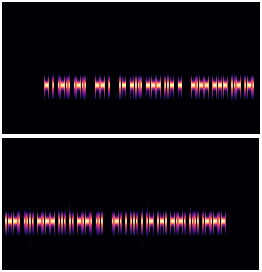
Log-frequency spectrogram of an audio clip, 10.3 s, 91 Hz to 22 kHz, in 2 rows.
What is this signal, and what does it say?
Morse code, heard as a keyed tone, about 41 wpm, 700 Hz. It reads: TELL ME ABOUT YOUR PHYSICS RESEARCH.
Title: Sentences from Top 1000 Words - Review Part 5 - 45wpm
